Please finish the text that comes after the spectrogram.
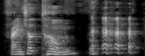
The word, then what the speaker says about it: Franchot Tone: franchot uh franchot tone francho tone which l literally sounds like a trombone he's kind of a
